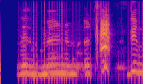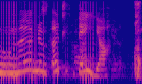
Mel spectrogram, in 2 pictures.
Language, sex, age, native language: Icelandic, female, 10, Icelandic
